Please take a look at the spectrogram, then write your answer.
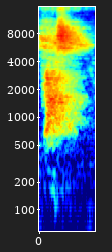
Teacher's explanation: Sordo. Porque no hay vibración muy intensa de las cuerdas vocales. También es velar, porque el punto de articulación está en el velo del paladar. · Oral, porque el aire sale expulsado por la boca, no por la nariz. Oclusivo, porque el aire se retiene y se suelta con una explosión, creo que se llama plosive en inglés.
